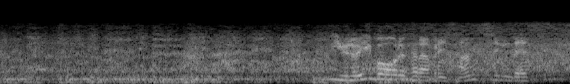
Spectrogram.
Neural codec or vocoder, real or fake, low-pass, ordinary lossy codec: codec, 24 kHz, 6 kbps, HILCodec; fake; 7.2 kHz; Opus, 24 kbps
